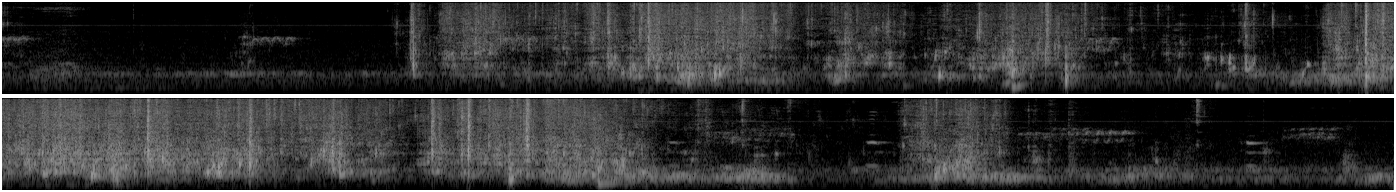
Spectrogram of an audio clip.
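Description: Hooked fish thrashing and splashing at the water's surface beside the boat, in bursts: one from about two seconds in, a longer run in the middle, and a short splash near the end.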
